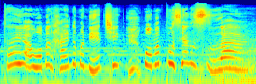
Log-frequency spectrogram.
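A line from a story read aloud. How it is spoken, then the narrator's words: Crying. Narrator (Chinese): 阿友和诺鲁也是哭着说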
